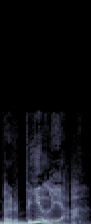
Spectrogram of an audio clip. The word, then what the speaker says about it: Birbiglia: And he introduces himself and he says, he went to Italy and he's like, my name's Mike Birbiglia. And they're like, in Italy, you pronounce it Birbiglia. And he's like, well, in America, you're an idiot.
